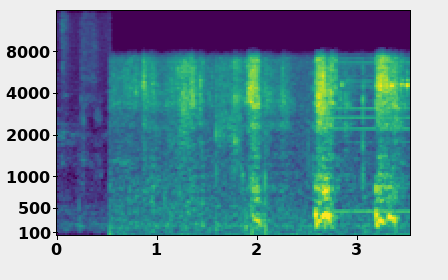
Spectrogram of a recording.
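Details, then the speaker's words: A couple of short, sharp, breathy sneezes from a puppy amid room noise; a person says the puppy sneezed on them. "Oh, I'm sick. He sneezed on me."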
